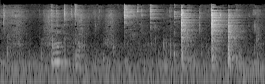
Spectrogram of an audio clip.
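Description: Metal spoons and forks clinking and scraping against ceramic dinner plates as people eat. There is a sharp clink about two and a half seconds in and several more near the end, with a brief murmur of voice about a second in.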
